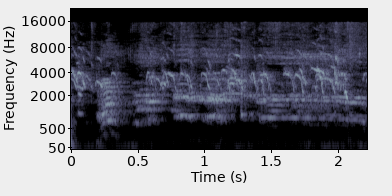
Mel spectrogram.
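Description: Month-old gamefowl chicks peeping in quick, high calls, with a longer drawn-out rooster crow through the middle.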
